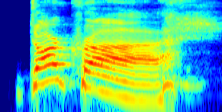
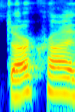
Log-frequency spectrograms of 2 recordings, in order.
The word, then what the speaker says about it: Darkrai: Darkrai! – You didn't say it right. – Darkrai!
